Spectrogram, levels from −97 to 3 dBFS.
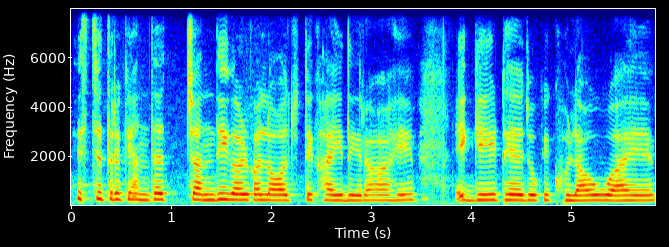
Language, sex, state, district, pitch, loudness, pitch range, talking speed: Hindi, female, Chandigarh, Chandigarh, 220 Hz, -15 LUFS, 215-235 Hz, 195 wpm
